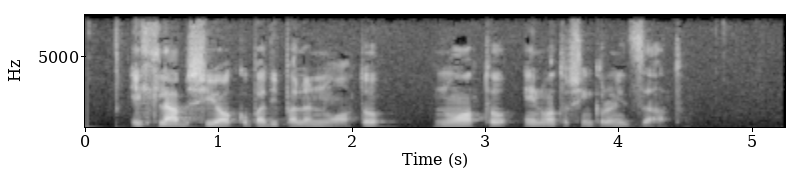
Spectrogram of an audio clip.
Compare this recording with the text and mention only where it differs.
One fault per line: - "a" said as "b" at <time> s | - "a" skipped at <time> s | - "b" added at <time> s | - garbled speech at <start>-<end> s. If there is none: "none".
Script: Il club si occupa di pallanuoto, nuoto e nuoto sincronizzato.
none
